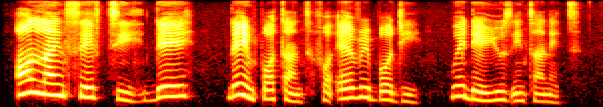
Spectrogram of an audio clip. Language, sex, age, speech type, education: Nigerian Pidgin, female, 30-45, spontaneous, tertiary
